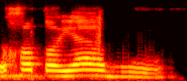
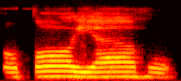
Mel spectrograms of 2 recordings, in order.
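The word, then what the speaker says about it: خطاياه: Sedikit dalam pengucapannya, man tawaddo'a kurang ditekan, dotnya bertasydid, kemudian khotoyahu, kesalahan-kesalahannya Umi bacanya tadi khotoyahu ya, pokoknya juga dipanjangkan ya Umi, khotoyahu.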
